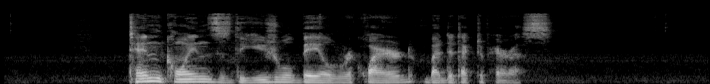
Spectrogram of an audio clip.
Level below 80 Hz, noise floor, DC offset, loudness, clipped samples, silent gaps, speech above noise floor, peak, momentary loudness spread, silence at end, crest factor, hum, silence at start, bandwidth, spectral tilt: -44 dBFS; -60 dBFS; under 0.1%; -21 LUFS; under 0.1%; none; 40 dB; -2 dBFS; 10 LU; 1.6 s; 20 dB; none; 1.3 s; 11.5 kHz; -5.5 dB/octave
